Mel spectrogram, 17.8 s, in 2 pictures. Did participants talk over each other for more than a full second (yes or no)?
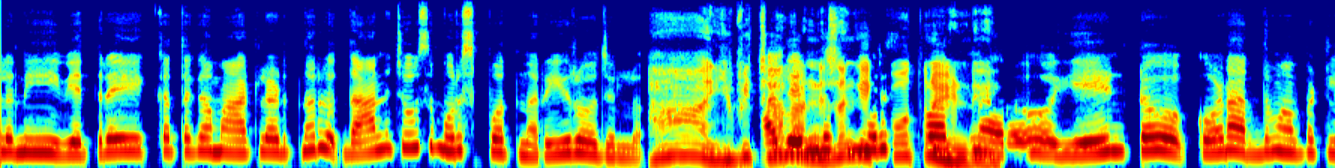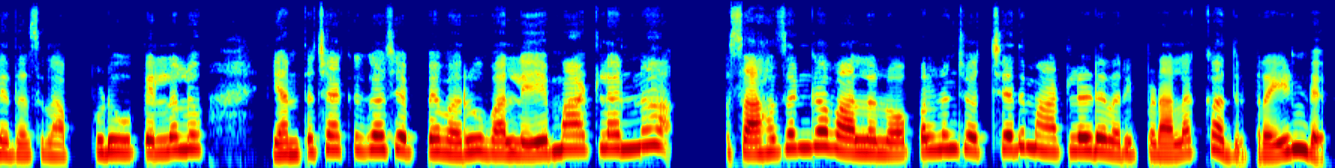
yes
